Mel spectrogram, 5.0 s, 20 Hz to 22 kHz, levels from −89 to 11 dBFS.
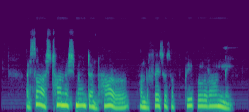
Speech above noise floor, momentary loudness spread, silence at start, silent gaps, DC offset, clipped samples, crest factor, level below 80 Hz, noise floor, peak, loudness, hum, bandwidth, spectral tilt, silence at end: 44 dB; 12 LU; 0.55 s; none; under 0.1%; under 0.1%; 12 dB; -54 dBFS; -59 dBFS; -2 dBFS; -15 LUFS; none; 6 kHz; -9.5 dB/octave; 0.35 s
